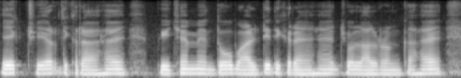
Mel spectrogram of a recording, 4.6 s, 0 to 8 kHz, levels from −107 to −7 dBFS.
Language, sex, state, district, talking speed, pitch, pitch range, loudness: Hindi, male, Jharkhand, Garhwa, 220 wpm, 120 Hz, 110-120 Hz, -16 LUFS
